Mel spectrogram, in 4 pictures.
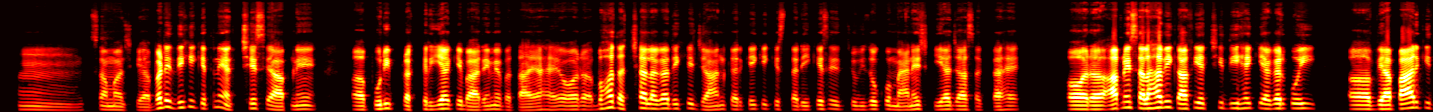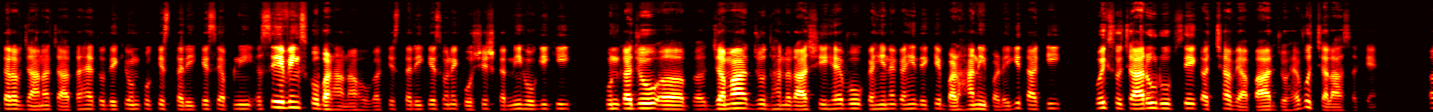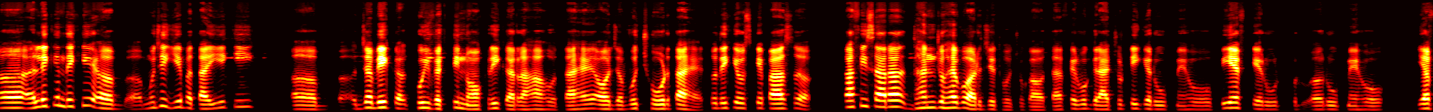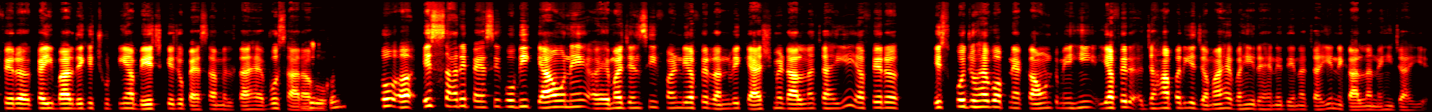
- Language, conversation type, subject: Hindi, podcast, करियर बदलते समय पैसों का प्रबंधन आपने कैसे किया?
- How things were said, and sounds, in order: in English: "मैनेज"; in English: "सेविंग्स"; in English: "इमरजेंसी फंड"; in English: "रनवे कैश"; in English: "अकाउंट"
